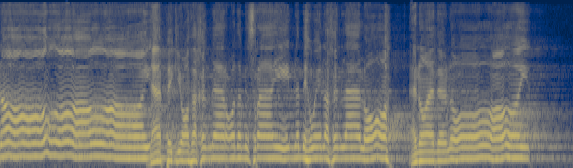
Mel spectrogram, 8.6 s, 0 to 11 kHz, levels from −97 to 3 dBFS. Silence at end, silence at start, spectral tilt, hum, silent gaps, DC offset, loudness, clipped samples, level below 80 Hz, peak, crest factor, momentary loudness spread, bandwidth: 0.1 s; 0 s; -6.5 dB/octave; none; none; under 0.1%; -22 LUFS; under 0.1%; -52 dBFS; -6 dBFS; 14 dB; 4 LU; 10.5 kHz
